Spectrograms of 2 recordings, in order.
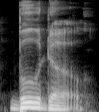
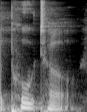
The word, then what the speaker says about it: Buddho: But in Sri Lanka, they will say Buddho. They don't say Puto.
